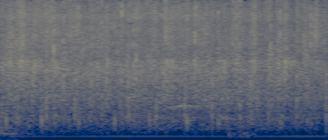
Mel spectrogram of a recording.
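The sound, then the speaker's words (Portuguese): An audience applauds their Lord, giving glory to God, with steady dense clapping filling the room at a constant level for a few seconds, with no voices standing out. “Dá outra glória a Deus para Ele. Pode aplaudir o teu Senhor.”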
